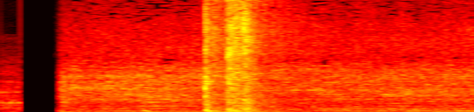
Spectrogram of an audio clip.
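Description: A punching bag is struck with a loud thump.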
